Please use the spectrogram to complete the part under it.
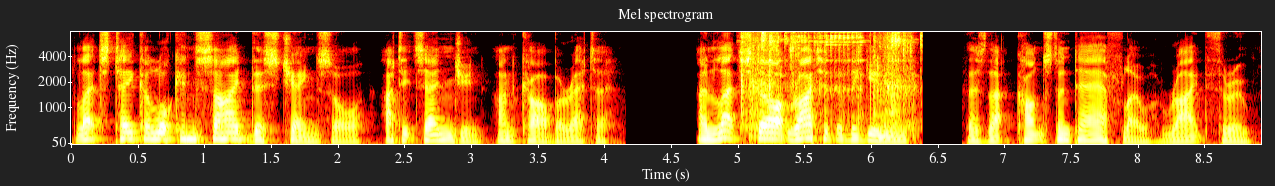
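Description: Male narrator for a repair tutorial; methodical, lively pitch, mid-range voice. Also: moderate pace. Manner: methodical, explanatory. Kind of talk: scripted instructional narration.

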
